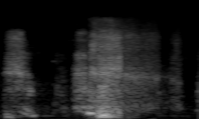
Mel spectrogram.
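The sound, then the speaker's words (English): A sharp, breathy inhale rushes in for about half a second, framed by short, soft vocal sounds just before and after it. “that inhale was the best.”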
